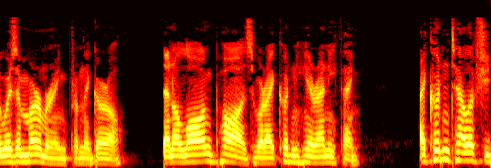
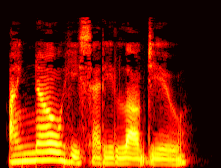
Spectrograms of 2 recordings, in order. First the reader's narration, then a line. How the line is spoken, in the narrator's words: Denna said, her voice gentle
